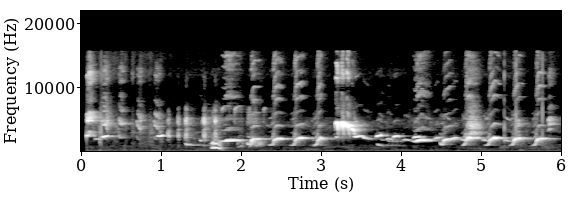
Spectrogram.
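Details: Young male white-rumped shama singing against other birds: a rapid series of short whistled notes, repeated strokes sweeping down to a steady pitch, with chattering notes mixed in.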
